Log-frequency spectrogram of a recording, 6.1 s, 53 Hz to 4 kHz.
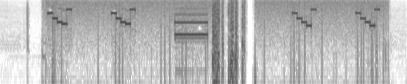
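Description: Five-tone selective call (ZVEI), heard as quick runs of five tones, tones of about 70 ms. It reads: 85320 85320 85310 85310
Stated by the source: ZVEI five-tone selective call received on an SDR.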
